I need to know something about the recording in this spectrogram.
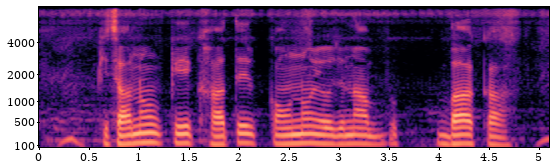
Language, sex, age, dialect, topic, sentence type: Bhojpuri, male, 18-24, Northern, banking, question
